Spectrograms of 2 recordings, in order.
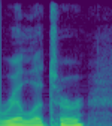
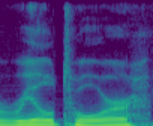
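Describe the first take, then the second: First: An extra vowel sound comes between L and T. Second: No extra vowel sound comes between L and T. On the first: The speaker calls it wrong. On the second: The speaker calls it right.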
